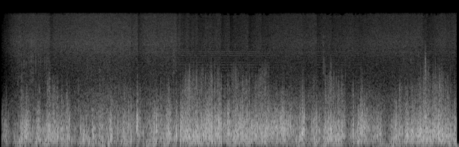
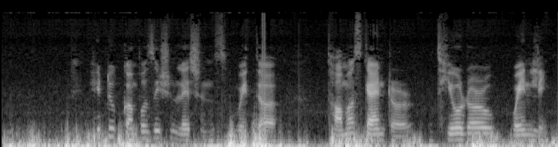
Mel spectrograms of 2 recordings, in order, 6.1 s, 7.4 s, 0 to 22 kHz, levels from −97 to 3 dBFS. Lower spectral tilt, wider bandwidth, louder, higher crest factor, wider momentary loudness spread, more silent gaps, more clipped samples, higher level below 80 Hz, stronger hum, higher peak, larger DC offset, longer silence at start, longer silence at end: about the same, -7 dB/octave vs -6.5 dB/octave; first, 16 kHz vs 7.4 kHz; second, -34 LUFS vs -25 LUFS; about the same, 16 dB vs 16 dB; second, 7 LU vs 15 LU; neither; neither; second, -50 dBFS vs -22 dBFS; neither; second, -16 dBFS vs -2 dBFS; neither; about the same, 0 s vs 0.05 s; about the same, 0 s vs 0 s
